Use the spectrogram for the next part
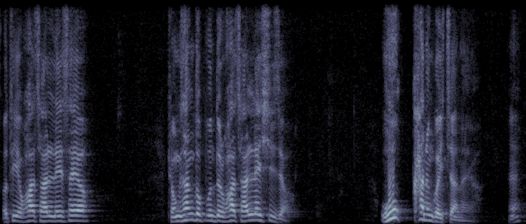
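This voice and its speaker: Guy preaching a sermon, high voice that jumps all over, keeps asking the crowd stuff. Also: moderate pace. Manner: lively, asks the congregation questions. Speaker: pastor. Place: church hall.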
